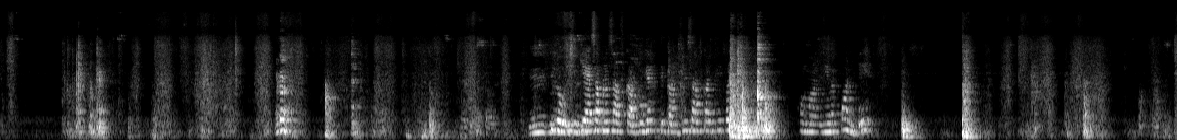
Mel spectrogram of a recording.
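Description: Dishes and pots clink and clatter.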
